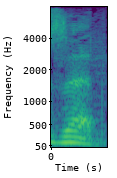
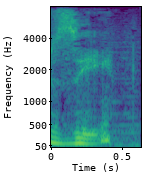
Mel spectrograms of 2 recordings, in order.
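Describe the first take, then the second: First: The letter is said the British way, 'zed'. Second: The letter is said the American way, 'zee'.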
